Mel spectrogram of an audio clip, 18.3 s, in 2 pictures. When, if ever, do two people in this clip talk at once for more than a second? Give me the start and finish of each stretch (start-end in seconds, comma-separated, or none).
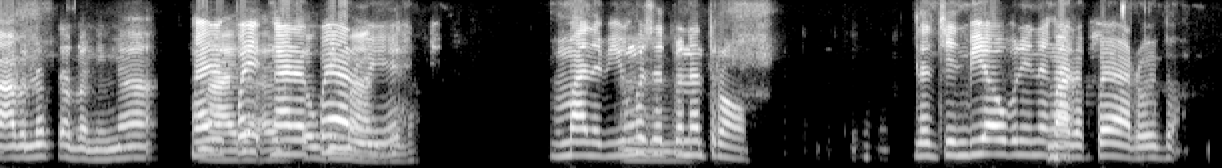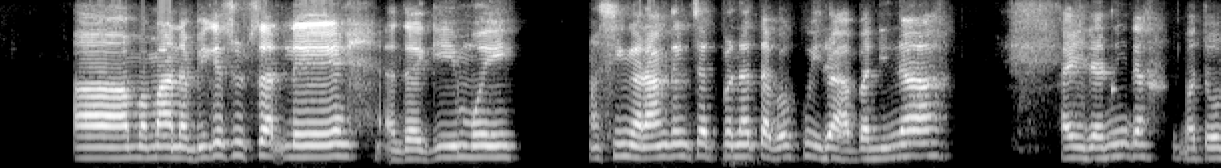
1.5-3.0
